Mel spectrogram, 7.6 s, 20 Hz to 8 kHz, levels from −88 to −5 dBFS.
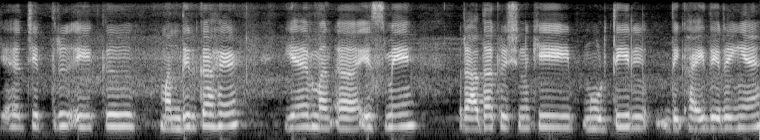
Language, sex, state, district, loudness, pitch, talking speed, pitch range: Hindi, female, Rajasthan, Jaipur, -14 LUFS, 205 Hz, 135 wpm, 195-215 Hz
